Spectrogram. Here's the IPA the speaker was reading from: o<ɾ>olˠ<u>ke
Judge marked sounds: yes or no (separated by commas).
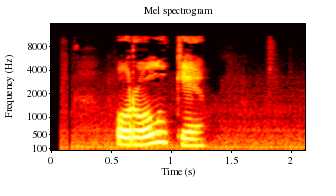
yes, yes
